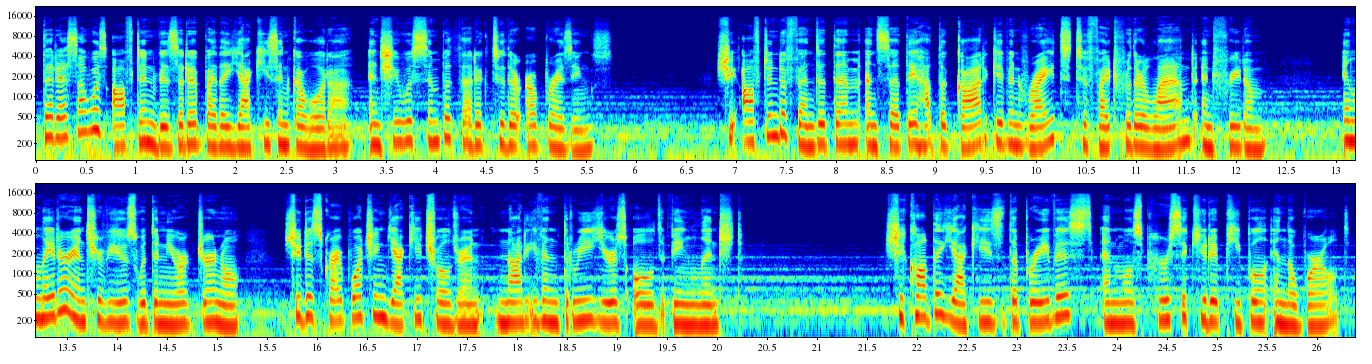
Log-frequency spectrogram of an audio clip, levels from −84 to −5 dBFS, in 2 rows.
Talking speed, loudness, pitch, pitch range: 150 wpm, -19 LUFS, 190 Hz, 175-205 Hz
